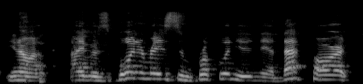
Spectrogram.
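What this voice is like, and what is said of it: New York accent. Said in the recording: “most people can tell as soon as I open my mouth ... I still have my New York accent”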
